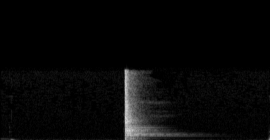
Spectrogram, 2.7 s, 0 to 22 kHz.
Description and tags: Metal Hit 6
A bunch of different metal sounds. Hits etc.
Industrial, Steampunk, Metal, MetalHit, Machinery, Weapon, Sword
